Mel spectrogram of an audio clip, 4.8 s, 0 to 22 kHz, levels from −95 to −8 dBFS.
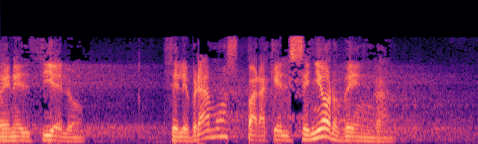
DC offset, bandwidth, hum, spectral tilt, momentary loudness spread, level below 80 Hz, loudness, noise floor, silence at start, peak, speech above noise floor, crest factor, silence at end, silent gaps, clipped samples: under 0.1%; 8 kHz; none; -3 dB/octave; 24 LU; -52 dBFS; -22 LUFS; -45 dBFS; 0 s; -4 dBFS; 22 dB; 20 dB; 0.1 s; none; under 0.1%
